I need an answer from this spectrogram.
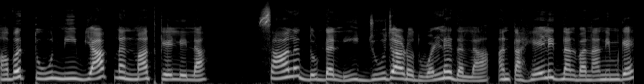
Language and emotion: Kannada, angry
